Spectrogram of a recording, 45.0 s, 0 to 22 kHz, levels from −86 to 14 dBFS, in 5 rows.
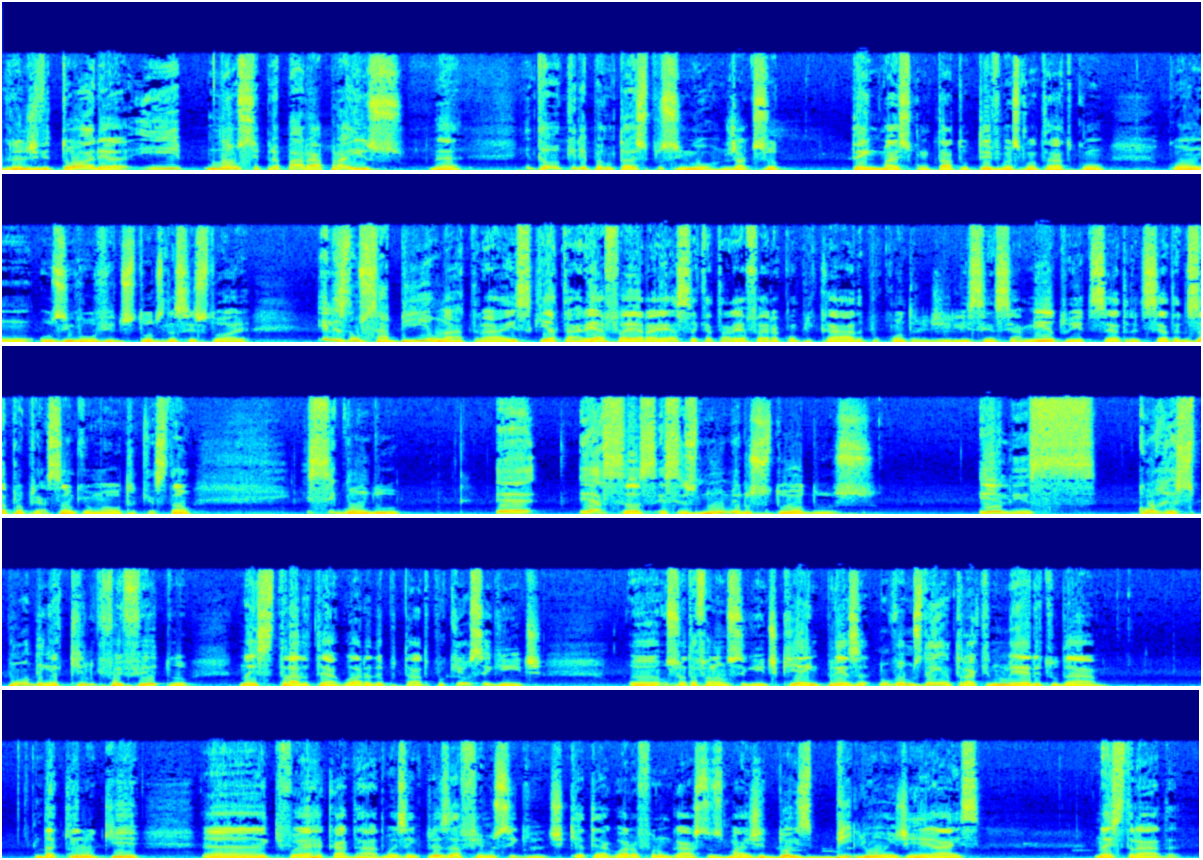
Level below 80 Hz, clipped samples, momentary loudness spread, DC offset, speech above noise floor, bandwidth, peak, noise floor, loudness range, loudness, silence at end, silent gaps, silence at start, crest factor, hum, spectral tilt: -34 dBFS; under 0.1%; 9 LU; under 0.1%; 29 dB; 16 kHz; -4 dBFS; -49 dBFS; 3 LU; -19 LUFS; 0.15 s; none; 0 s; 16 dB; none; -3.5 dB/octave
